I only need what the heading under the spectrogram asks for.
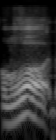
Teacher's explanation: Kemudian tebal tipis, gho, jangan sampai gha, tapi gho, ya, gho, ghona. Jadi bukan ghana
